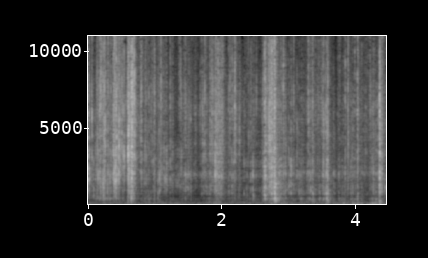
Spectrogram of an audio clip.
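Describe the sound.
Crinkling and tearing of wrapping as a box of 2022 Elite Extra Edition trading cards, holding a single five-card pack, is opened: dense crackling rustle with two louder bursts, near the start and midway, and no talk.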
